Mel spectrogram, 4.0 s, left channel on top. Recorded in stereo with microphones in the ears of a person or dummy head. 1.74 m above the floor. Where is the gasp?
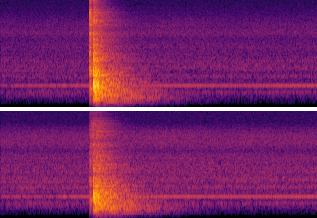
I don't hear a gasp.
